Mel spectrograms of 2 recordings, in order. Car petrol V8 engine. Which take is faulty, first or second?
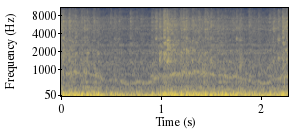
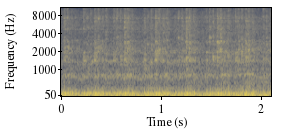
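second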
